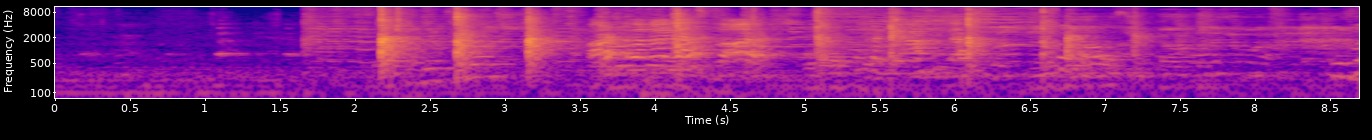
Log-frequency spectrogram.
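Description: Hand clapping in a steady rhythm, about two claps a second, starting about two seconds in, with voices over it.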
